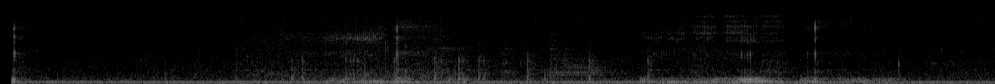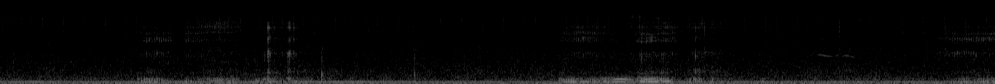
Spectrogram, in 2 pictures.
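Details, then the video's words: Sleeping Pit Bull snoring, slow raspy low breaths with hissy exhales about every four seconds, over a steady low electrical hum. "Pit bull snoring"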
